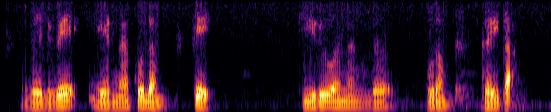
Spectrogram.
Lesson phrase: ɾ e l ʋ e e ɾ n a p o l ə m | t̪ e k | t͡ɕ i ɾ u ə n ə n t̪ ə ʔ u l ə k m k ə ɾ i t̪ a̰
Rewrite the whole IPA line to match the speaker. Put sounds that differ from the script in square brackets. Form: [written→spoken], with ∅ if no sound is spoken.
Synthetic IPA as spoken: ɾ e l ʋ e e ɾ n a [p→k] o l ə m | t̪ e [k→∅] | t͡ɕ i ɾ u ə n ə n [t̪→d̪] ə [ʔ→p] u [l→ɾ] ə [k→∅] m k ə ɾ i t̪ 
